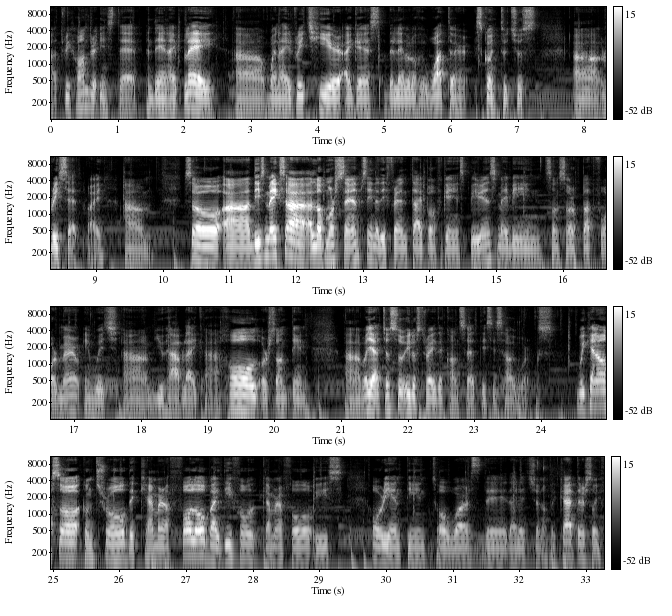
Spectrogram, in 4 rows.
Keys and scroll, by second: 24.5 space, 32.8-33.2 typing.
